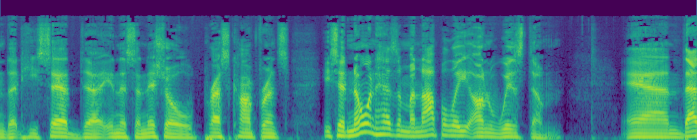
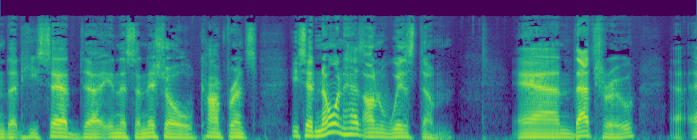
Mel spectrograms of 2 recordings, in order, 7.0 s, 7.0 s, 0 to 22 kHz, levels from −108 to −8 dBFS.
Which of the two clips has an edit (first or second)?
second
